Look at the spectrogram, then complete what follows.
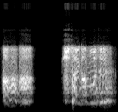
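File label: on fire mood low, speech japanese; War Thunder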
